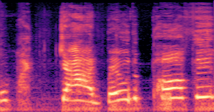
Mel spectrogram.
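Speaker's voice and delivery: voice breaking mid-word, very high. Opening a pack of cards and reacting to a pull: voice cracking. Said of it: "W voice crack, though".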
